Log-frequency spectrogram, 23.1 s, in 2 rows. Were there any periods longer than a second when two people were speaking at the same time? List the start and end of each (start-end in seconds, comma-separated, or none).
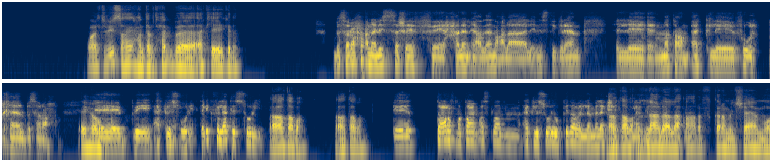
20.6-21.9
